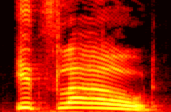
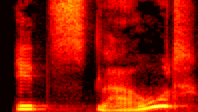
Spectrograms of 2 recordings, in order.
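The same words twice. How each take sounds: First: It is shouted loudly. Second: It is said at a normal volume.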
